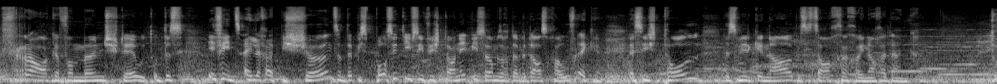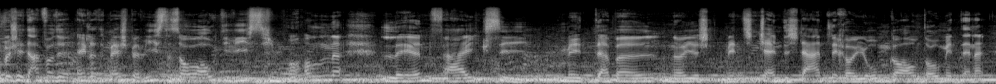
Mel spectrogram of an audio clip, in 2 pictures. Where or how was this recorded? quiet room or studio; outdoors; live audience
outdoors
